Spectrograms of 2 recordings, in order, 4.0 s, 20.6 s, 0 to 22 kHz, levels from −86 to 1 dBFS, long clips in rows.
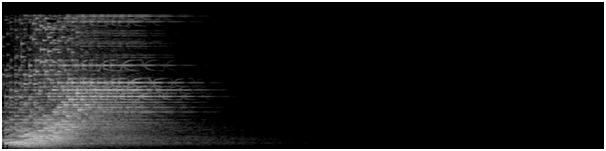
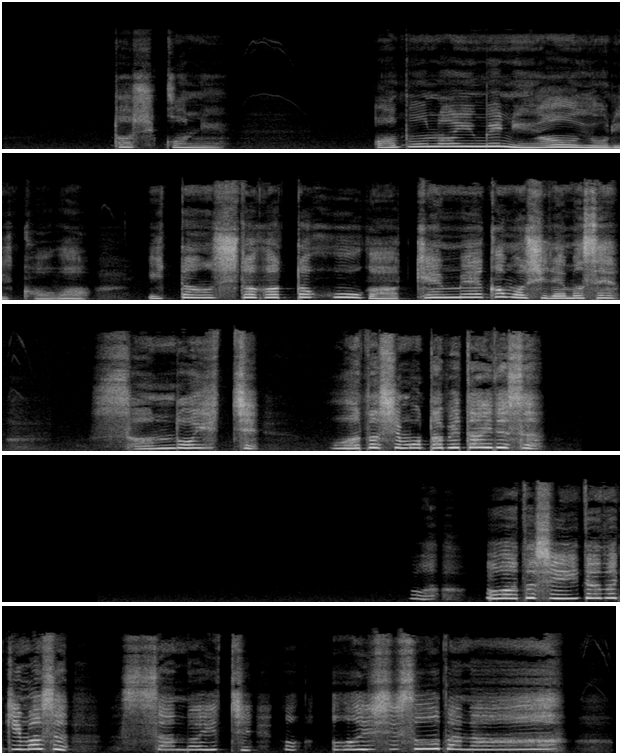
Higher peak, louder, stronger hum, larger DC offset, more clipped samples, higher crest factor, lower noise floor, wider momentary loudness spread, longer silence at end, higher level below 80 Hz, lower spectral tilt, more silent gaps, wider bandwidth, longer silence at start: about the same, -8 dBFS vs -10 dBFS; first, -21 LUFS vs -26 LUFS; neither; neither; neither; about the same, 20 dB vs 20 dB; first, under -90 dBFS vs -73 dBFS; about the same, 17 LU vs 16 LU; first, 2.85 s vs 0.35 s; second, -88 dBFS vs -76 dBFS; second, 4.5 dB/octave vs 0 dB/octave; second, none vs 12.11-12.99 s; first, over 20 kHz vs 18 kHz; second, 0 s vs 0.75 s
